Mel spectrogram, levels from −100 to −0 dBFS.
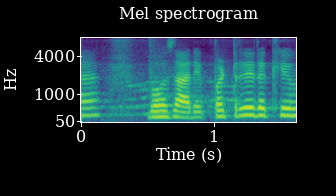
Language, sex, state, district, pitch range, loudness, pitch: Hindi, female, Jharkhand, Ranchi, 200-260 Hz, -16 LUFS, 250 Hz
